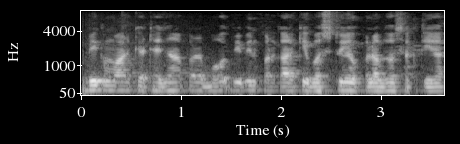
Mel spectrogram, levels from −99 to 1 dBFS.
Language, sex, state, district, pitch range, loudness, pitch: Hindi, male, Bihar, Samastipur, 105-115 Hz, -23 LUFS, 110 Hz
